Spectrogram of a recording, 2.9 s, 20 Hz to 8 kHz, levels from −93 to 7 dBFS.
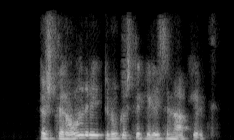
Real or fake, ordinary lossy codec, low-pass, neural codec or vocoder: fake; AAC, 32 kbps; 7.2 kHz; codec, 16 kHz, 2 kbps, FreqCodec, smaller model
